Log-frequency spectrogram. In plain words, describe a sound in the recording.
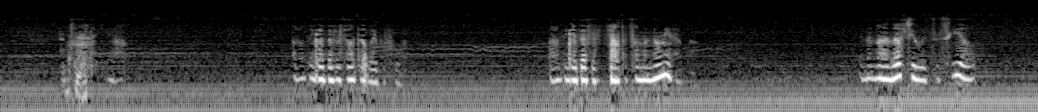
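A man speaks softly, close by.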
